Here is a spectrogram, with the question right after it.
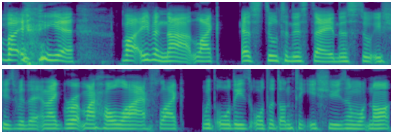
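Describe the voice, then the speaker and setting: In an Australian accent, a woman speaks at medium pitch and a fairly quick pace with fairly even intonation on a very clean recording with a silent background. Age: 20s. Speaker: actress and makeup artist. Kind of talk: casual chat.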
